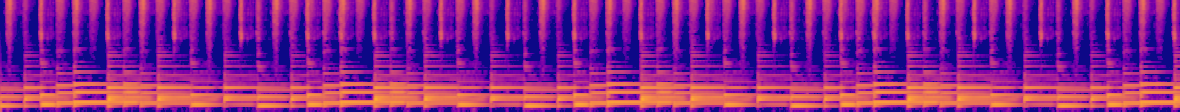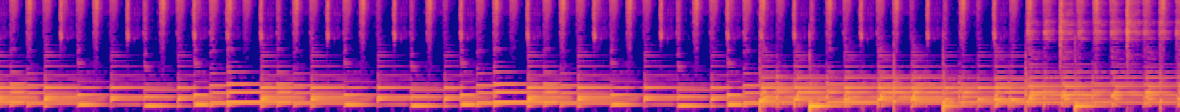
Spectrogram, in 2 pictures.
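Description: Background music: a light, bright tune repeating a short melodic phrase about every two seconds over a quick, even ticking beat. Lower notes join near the end and fill it out.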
